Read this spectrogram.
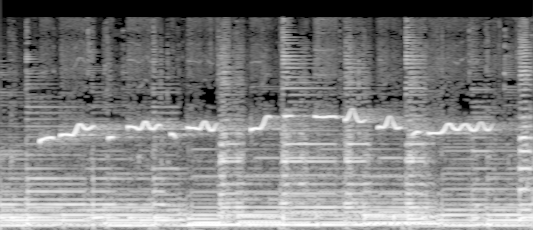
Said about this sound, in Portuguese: E um cantador se anuncia num assobio afinado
